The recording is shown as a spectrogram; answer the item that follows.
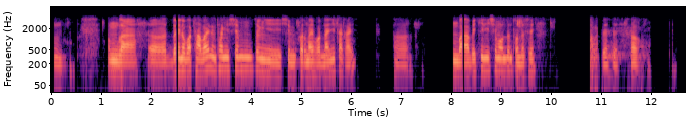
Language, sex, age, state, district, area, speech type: Bodo, male, 30-45, Assam, Chirang, rural, conversation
